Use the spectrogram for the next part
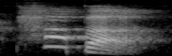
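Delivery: scolding. A narrator's reading. Daughter scolds her teasing father.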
